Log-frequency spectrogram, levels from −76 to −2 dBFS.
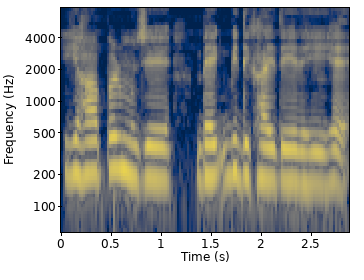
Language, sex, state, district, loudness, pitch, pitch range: Hindi, female, Arunachal Pradesh, Lower Dibang Valley, -17 LUFS, 190 Hz, 175-205 Hz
